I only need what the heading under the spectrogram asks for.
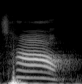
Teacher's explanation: बहुत तेज हमारा मुंह नहीं खुल रहा है और नाक से ज्यादा आवाज आ रही है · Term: अनुनासिक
